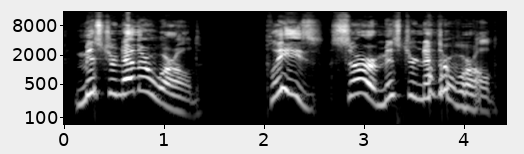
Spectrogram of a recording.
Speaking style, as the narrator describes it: we both yelled out

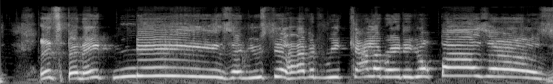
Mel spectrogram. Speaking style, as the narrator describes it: Sounded like it belonged to Skeletor, yelled

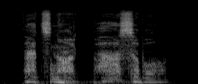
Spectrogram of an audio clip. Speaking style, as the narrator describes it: Lucas said, just a whisper

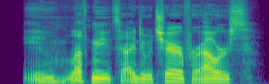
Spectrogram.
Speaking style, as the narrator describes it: Aaron said

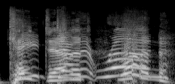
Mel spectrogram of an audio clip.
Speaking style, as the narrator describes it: Jack yells

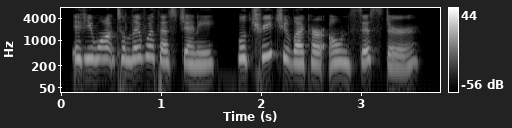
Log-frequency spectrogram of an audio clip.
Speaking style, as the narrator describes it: She then looked at Jenny and said loudly enough for all to hear

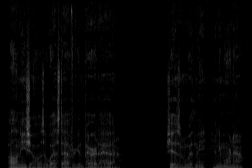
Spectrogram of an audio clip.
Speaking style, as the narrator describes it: said the doctor sadly

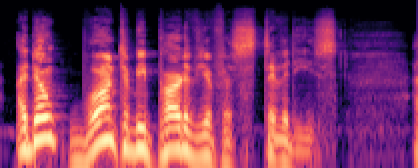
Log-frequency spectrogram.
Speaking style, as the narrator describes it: growled

